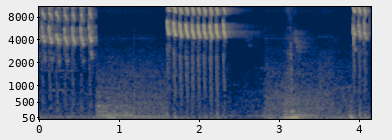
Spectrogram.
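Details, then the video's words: Cililin in tembakan song, intended for schooling murai batu and other songbirds: short bursts of fast, shrill, high notes separated by silent pauses. "MASTERAN TEMBAKAN CILILIN GACOR DOR,SUPER JERNIH & TAJAM"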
